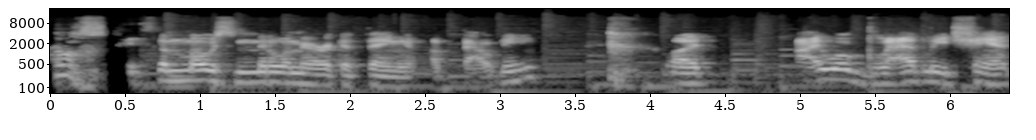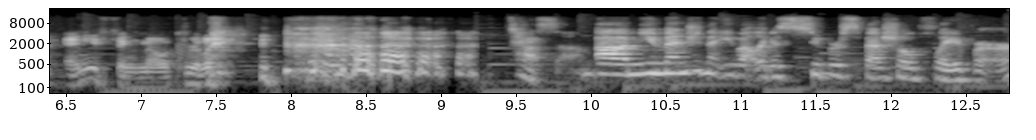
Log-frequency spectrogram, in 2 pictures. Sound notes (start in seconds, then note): 7.4 all laugh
